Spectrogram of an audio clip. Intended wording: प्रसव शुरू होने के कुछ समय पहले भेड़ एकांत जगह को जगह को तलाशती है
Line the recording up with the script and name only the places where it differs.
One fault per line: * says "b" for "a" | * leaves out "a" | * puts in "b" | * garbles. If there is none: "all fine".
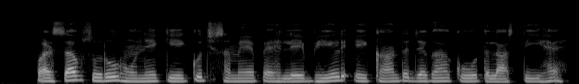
* leaves out "जगह को"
